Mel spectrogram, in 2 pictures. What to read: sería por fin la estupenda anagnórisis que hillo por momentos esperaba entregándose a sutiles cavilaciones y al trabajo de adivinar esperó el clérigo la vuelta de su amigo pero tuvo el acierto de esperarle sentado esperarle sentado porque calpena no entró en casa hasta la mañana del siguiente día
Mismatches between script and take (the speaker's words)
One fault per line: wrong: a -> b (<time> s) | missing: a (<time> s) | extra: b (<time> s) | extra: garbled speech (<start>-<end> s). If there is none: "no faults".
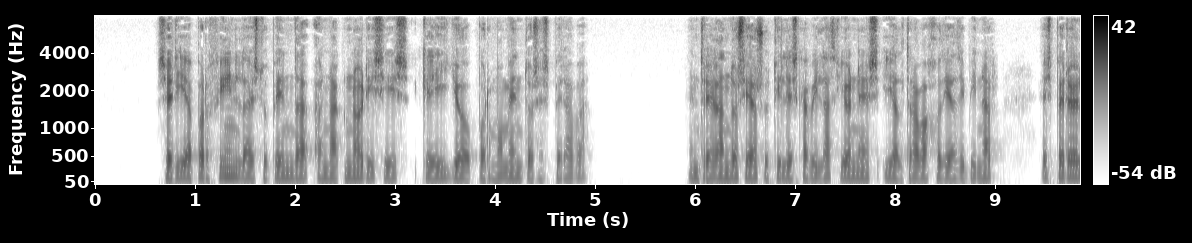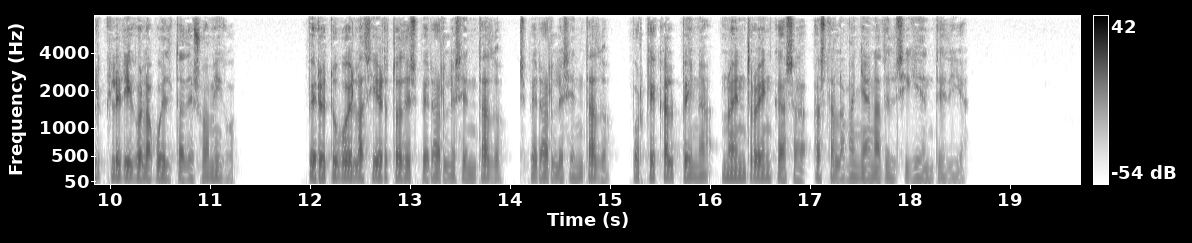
no faults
